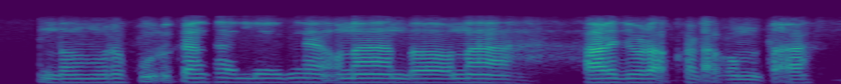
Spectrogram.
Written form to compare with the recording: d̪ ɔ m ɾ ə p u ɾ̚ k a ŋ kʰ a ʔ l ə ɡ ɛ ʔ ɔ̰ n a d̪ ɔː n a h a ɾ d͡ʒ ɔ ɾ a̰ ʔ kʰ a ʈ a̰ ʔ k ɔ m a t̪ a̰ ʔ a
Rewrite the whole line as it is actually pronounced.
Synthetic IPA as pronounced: d̪ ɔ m ɾ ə p u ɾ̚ k a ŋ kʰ a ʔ l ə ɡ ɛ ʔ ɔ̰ n a d̪ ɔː n a h a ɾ d͡ʒ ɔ ɽ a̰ ʔ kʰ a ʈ a̰ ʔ k ɔ m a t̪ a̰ ʔ a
